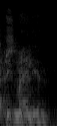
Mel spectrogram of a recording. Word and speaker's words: Pygmalion: Yeah, Pygmalion.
